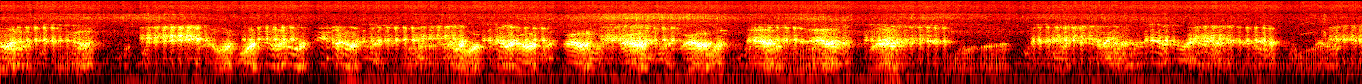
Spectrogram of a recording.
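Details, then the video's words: Croaking frogs, a steady run of raspy, pulsed calls repeated about every half second to second, many voices overlapping with brief pauses between bursts. "Frog Sound | Bruit de Grenouille | Kurbağa Sesi"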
